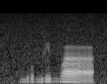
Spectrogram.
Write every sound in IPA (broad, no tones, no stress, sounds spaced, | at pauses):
b u b i b ʌː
